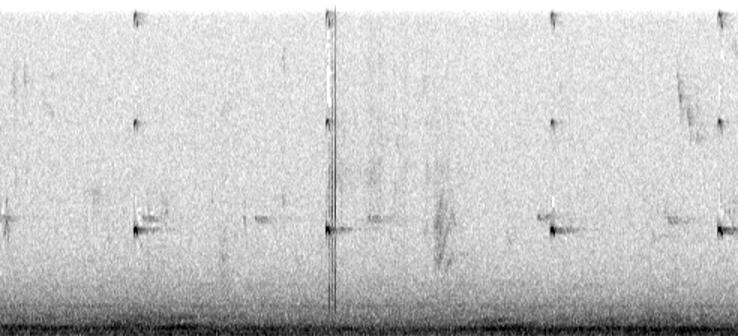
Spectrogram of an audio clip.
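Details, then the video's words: A ground squirrel gives loud, sharp, high single alarm chirps every few seconds over a steady low rumble, likely after seeing or hearing a hawk nearby. Foraging quail ran for cover at the call. "Squirrel sounding a call of alert"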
